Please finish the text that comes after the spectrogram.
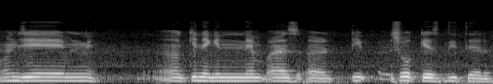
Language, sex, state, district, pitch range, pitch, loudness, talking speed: Tulu, female, Karnataka, Dakshina Kannada, 155-170 Hz, 160 Hz, -15 LUFS, 110 wpm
